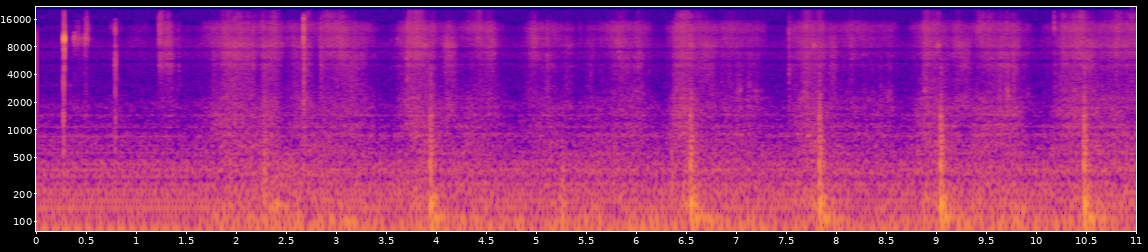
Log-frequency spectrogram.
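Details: 2020 VW Tiguan Mk2 with engine running: sharp single pops about every second over a low steady hum; dealership found the power steering not working properly and replaced the power steering unit under warranty.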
